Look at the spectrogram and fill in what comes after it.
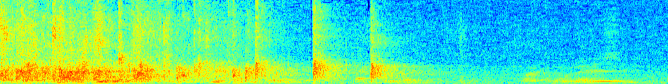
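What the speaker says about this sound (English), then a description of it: "Did you realize that anybody is clapping right now for you?" Audience applause at a live show, a broad wash of clapping that is loudest at first and gradually thins out, with a few sharper individual claps near the end and some voices mixed in.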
